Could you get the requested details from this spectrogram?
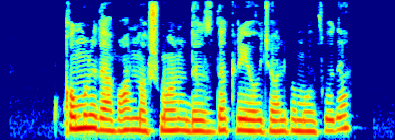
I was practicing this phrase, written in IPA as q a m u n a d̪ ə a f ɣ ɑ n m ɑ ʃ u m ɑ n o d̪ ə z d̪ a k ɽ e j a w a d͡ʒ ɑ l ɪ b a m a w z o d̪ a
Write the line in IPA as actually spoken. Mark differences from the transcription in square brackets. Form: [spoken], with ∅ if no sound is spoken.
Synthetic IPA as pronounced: q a m u n a d̪ ə a f ɣ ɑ n m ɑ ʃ u m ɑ n o d̪ ə z d̪ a k ɽ e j a w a d͡ʒ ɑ l ɪ b a m a w z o d̪ a

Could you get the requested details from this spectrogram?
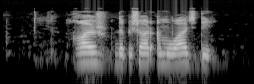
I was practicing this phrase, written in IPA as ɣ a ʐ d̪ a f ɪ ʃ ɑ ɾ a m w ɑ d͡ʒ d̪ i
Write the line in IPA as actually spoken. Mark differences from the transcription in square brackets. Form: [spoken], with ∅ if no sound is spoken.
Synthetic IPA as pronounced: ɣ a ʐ d̪ [ə] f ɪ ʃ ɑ ɾ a m w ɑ d͡ʒ d̪ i

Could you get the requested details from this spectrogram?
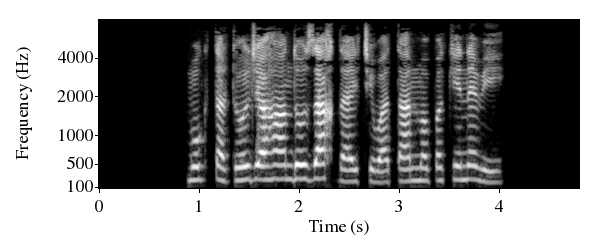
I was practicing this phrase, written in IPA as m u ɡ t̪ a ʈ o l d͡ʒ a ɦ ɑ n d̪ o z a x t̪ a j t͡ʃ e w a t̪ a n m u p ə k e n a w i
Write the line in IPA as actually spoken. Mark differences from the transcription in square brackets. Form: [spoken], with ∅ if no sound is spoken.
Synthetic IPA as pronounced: m u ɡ t̪ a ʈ o l d͡ʒ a ɦ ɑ n d̪ o z a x [d̪] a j t͡ʃ e w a t̪ a n m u p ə k e n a w i

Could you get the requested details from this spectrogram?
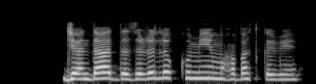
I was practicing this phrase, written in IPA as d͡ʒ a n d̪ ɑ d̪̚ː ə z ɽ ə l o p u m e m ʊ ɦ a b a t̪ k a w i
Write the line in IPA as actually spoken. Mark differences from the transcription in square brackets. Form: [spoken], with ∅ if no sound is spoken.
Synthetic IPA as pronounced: d͡ʒ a n d̪ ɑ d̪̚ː ə z ɽ ə l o [k] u m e m ʊ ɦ a b a t̪ k a w i

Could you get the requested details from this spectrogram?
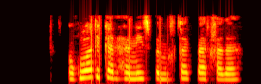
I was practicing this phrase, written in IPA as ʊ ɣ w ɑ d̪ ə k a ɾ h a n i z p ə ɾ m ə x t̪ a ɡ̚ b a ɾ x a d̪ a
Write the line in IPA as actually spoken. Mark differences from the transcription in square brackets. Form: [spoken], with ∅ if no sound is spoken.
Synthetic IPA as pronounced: ʊ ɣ w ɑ d̪ ə k a ɾ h a n i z p ə ɾ m ə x t̪ a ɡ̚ b a ɾ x a d̪ a

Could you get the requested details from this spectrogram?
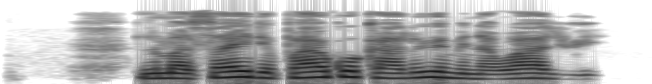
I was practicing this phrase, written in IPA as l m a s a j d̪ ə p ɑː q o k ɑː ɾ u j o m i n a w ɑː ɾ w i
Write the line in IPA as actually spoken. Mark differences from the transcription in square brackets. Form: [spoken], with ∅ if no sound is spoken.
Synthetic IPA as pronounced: l m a s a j d̪ ə p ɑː [k] o k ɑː [l] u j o m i n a w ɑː [l] w i

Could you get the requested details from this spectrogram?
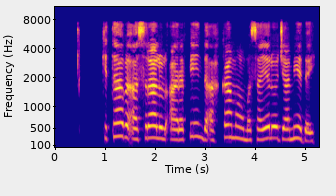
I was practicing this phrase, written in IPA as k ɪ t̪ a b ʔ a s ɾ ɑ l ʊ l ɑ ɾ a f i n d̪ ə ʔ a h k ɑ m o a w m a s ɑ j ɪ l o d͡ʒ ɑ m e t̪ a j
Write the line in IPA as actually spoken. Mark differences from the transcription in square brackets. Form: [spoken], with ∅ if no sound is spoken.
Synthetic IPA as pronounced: k ɪ t̪ [ɑ] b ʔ a s ɾ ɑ l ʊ l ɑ ɾ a f i n d̪ ə ʔ a h k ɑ m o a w m a s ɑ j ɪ l o d͡ʒ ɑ m e [d̪] a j

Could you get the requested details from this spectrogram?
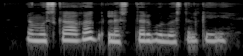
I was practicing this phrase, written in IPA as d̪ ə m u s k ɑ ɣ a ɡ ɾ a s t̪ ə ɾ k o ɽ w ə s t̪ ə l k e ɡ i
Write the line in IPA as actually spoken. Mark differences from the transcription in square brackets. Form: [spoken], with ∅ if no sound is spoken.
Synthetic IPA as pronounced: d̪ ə m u s k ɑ ɣ a ɡ [l] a s t̪ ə ɾ [ɡ] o [l] w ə s t̪ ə l k e ɡ i

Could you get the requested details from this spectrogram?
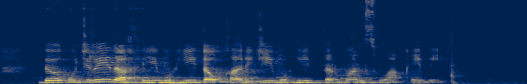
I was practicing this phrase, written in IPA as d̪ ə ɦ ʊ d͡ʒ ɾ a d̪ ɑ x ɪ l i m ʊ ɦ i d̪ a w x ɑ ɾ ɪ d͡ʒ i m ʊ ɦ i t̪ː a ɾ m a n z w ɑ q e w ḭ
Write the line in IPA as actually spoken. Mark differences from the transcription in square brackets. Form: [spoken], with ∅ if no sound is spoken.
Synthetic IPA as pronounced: d̪ ə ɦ ʊ d͡ʒ ɾ [e] d̪ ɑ x ɪ l i m ʊ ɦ i [t̪] a w x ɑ ɾ ɪ d͡ʒ i m ʊ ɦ i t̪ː [ə] ɾ m a n z w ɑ q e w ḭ

